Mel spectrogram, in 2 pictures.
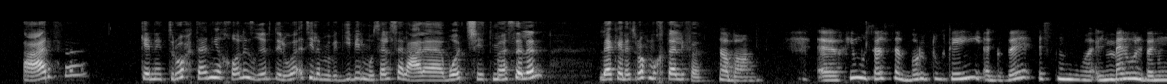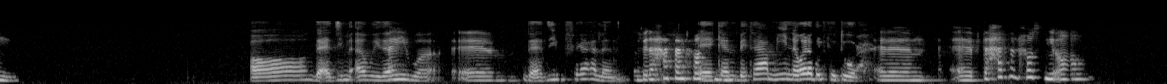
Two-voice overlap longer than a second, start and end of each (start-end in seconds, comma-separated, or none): none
